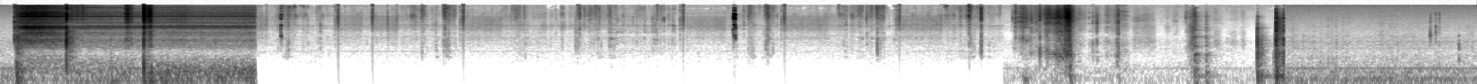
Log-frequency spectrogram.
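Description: TIG welding arc crackling and hissing, starting suddenly and cutting off after about two and a half seconds as a short weld is laid. A brief second hiss follows about ten seconds in, with a few faint clicks.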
